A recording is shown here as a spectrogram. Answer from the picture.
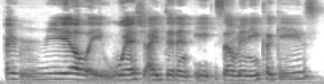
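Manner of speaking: ordinary delivery, nothing marked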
